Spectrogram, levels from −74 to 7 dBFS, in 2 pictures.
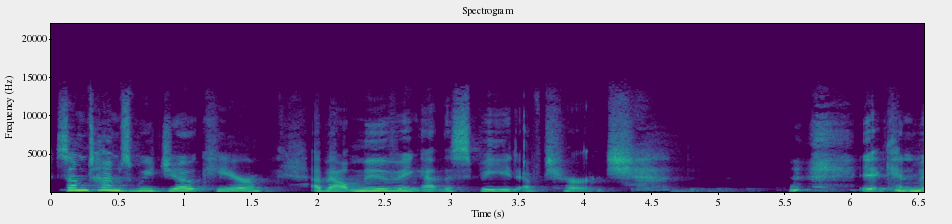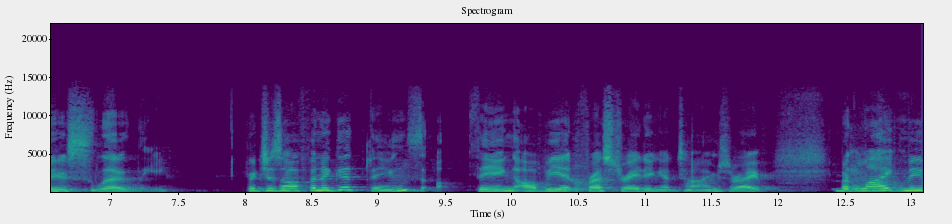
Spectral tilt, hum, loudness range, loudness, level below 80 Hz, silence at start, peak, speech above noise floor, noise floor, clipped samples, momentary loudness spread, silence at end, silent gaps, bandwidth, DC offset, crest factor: -4 dB/octave; none; 4 LU; -23 LUFS; -62 dBFS; 0.05 s; -8 dBFS; 36 dB; -58 dBFS; under 0.1%; 11 LU; 0 s; none; 14.5 kHz; under 0.1%; 14 dB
